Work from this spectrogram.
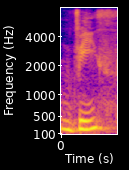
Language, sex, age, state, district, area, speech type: Gujarati, female, 18-30, Gujarat, Anand, urban, spontaneous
